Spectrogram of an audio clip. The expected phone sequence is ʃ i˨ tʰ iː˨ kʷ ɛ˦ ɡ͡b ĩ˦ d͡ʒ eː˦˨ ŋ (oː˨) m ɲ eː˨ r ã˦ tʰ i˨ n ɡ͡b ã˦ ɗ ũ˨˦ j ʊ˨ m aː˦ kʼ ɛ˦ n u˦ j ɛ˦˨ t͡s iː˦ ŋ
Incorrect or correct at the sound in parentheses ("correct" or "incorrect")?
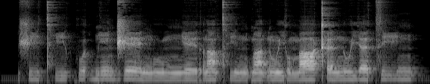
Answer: incorrect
